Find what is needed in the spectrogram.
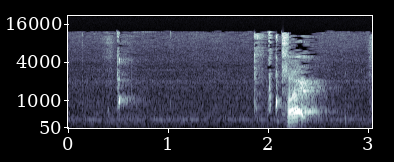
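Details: Quiet room with a faint soft click, then a short sharp gulping hiccup from a 2-week-old baby during a bout of repeated hiccups.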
